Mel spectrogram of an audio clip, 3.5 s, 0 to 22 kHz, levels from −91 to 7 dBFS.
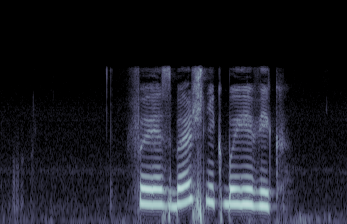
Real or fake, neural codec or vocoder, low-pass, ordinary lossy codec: fake; vocoder, 44.1 kHz, 128 mel bands every 512 samples, BigVGAN v2; 7.2 kHz; none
